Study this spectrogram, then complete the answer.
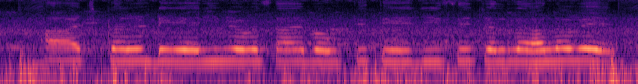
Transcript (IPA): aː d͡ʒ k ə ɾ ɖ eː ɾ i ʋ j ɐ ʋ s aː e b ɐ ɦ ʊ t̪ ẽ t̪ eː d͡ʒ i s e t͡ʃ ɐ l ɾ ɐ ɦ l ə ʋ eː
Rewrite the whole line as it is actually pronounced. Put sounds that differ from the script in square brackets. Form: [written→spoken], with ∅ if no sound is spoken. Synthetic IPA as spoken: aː d͡ʒ k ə [ɾ→l] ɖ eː ɾ i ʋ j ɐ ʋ s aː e b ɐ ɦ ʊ t̪ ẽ t̪ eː d͡ʒ i s e t͡ʃ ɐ l ɾ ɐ ɦ l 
